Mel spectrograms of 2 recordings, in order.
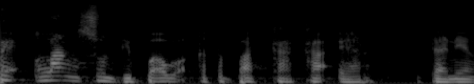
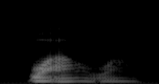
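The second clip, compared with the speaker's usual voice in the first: normal talking voice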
